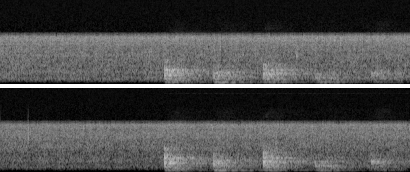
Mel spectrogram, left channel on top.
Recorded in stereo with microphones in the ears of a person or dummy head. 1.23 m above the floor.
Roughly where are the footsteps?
Right.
